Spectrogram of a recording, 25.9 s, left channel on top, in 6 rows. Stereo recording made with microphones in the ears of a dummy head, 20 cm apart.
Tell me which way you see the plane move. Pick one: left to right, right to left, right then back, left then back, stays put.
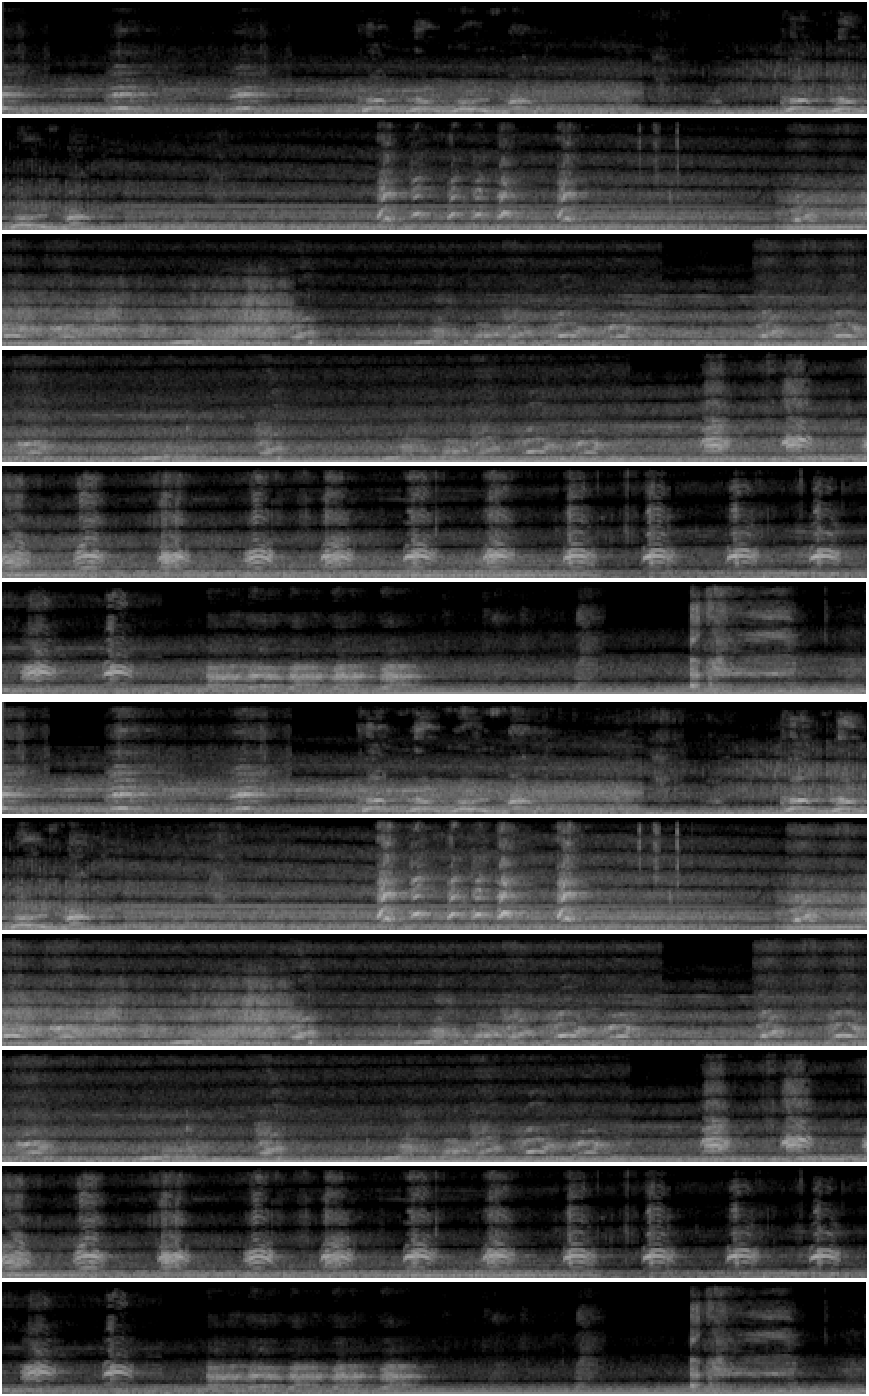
right to left.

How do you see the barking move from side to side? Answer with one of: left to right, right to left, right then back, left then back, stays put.
right to left.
